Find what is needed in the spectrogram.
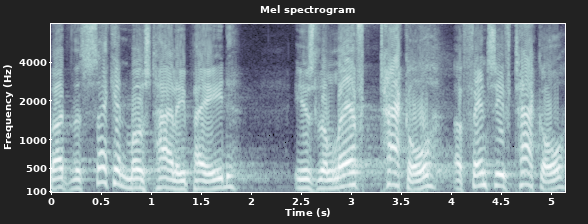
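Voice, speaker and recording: A high-pitched man's voice with ordinary pitch variation. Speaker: preacher. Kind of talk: sermon. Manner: halting.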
